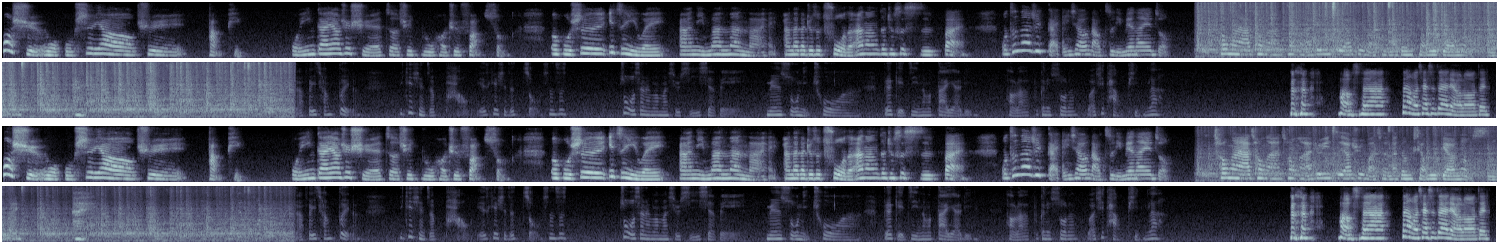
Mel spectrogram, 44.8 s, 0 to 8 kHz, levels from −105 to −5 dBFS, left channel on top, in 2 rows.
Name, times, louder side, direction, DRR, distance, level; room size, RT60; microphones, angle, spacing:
voice 1, 0.0-2.8 3.1-3.6 4.3-7.6 7.8-17.5 18.2-22.7 23.5-23.8 41.7-44.7, right 4 dB, 50° right, 0.7 m, -37 dB
sound 1, 17.9-26.8, left 7 dB, 65° left, 1.0 m, -41 dB
voice 2, 24.7-25.1 25.4-30.9 31.7-33.5 33.9-37.1 37.5-39.9, right 1 dB, 25° right, 5.1 m, -58 dB
head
